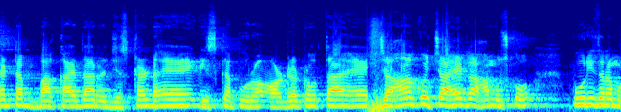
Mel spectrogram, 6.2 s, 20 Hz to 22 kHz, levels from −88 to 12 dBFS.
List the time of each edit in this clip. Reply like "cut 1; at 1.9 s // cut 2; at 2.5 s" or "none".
cut 1; at 3.7 s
